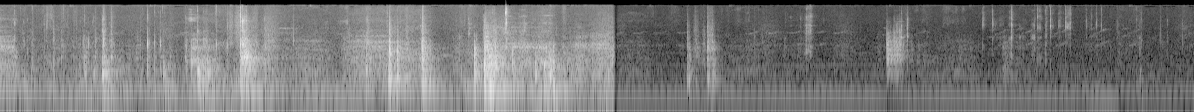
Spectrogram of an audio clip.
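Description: Steel test strips and pliers clanking, creaking and scraping in a bench vise as a spot weld is twisted and peeled apart in a destructive peel test. The noise stops abruptly about eight seconds in, leaving only a few light clicks of the metal being handled.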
